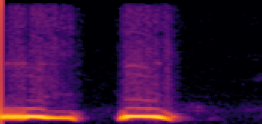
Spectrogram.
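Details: Cooing spotted dove in the 'thúc gù' style, played to make newly caught birds coo: two smooth, mellow, slightly falling coo notes, the first longer, separated by a brief pause.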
